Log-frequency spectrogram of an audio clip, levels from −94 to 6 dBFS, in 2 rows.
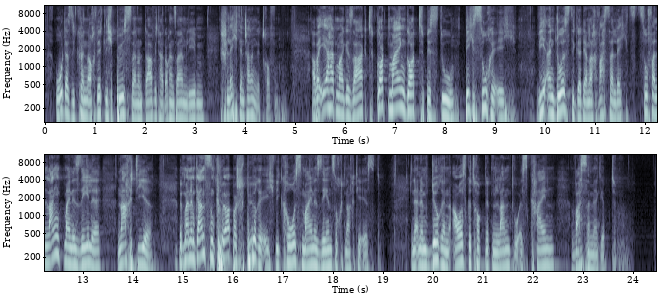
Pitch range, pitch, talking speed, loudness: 125-155 Hz, 135 Hz, 165 wpm, -20 LUFS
